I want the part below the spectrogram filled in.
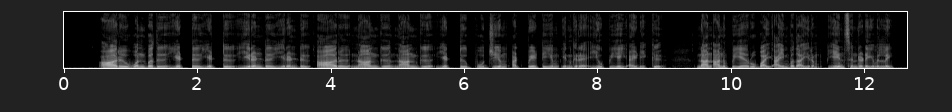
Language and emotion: Tamil, neutral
